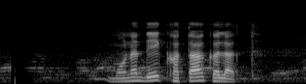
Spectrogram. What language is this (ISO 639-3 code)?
sin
